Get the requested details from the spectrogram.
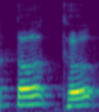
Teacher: त, थ दंत व्यंजन है, तो देखिए दंत व्यंजन है ये दंत व्यंजन है, क्योंकि दोनों को बोलने में जीभ दांत से टकरा रही है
